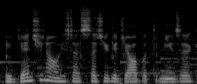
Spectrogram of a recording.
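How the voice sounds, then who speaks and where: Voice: medium pitch, steady tone, racing. A streamer giving casual, self-deprecating commentary while playing a video game, with game music in the background. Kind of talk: casual gameplay livestream commentary.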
